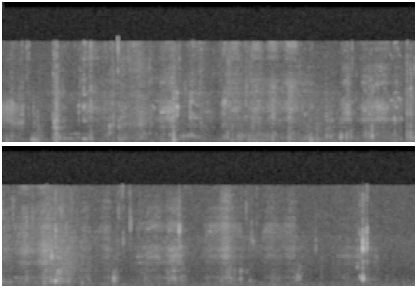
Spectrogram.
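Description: Faint biting and chewing of a slice of pizza: soft, irregular mouth clicks and smacks, with a few sharper ones now and then.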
